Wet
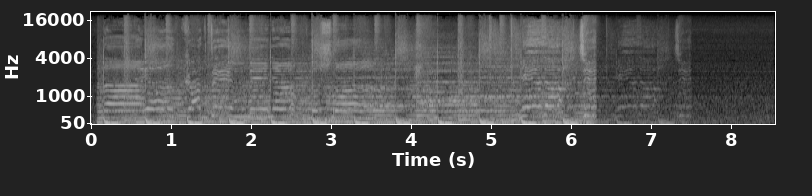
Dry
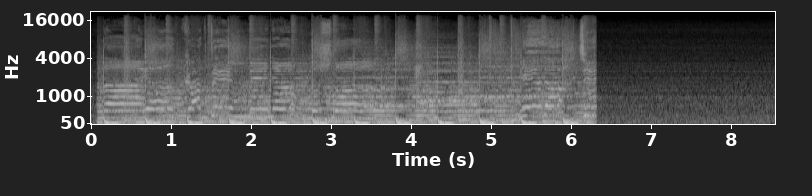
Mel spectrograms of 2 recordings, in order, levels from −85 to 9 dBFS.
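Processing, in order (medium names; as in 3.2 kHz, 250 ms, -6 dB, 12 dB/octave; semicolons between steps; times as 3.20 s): pre-emphasis filter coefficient 0.8; delay 1190 ms -16.5 dB; trim +8 dB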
